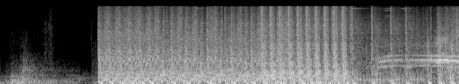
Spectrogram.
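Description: A rifle fires rapid loud bursts.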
